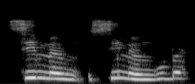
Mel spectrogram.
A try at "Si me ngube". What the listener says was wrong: Mais il faut tirer le OU. Si me ngube. Ce n'est pas B. Ngube.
